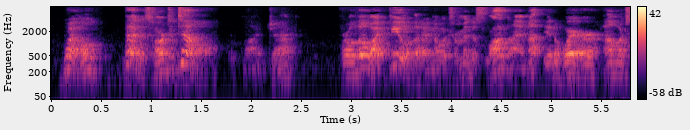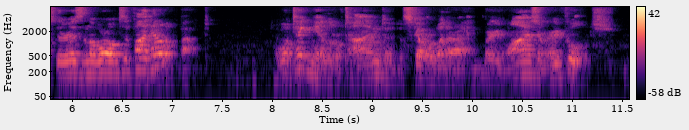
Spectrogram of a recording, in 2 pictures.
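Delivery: a newborn creature proud of his thoughts; cheerful Pumpkinhead. Acted. Jack the Pumpkinhead answering witch Mombi, eager and fast.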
